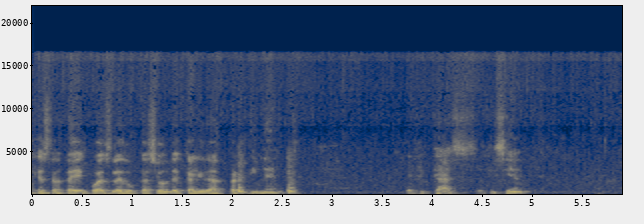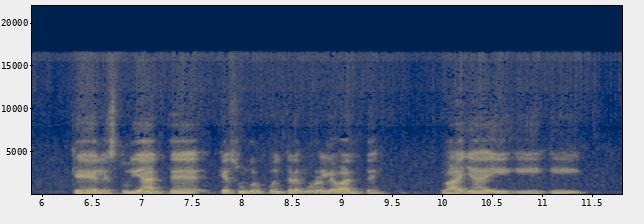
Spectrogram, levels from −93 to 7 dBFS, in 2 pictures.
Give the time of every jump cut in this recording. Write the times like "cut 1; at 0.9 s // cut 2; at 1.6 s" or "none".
cut 1; at 10.0 s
